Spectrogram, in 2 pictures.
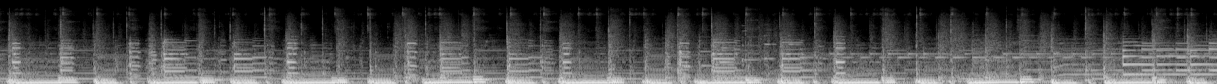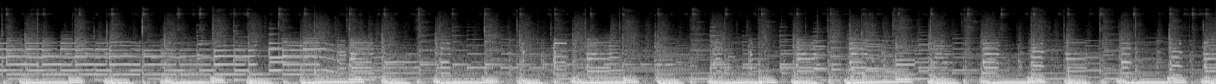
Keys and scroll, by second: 13.3 u, 20.2 ctrl+d, 20.9 ctrl+], 21.2 ctrl+[, 22.9 u.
